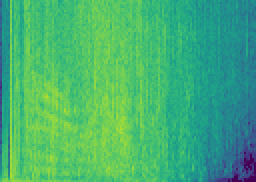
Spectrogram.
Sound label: Alt Projectile Impact Splash; Weapons; Warframe; Tenno; Ink Rifle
